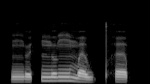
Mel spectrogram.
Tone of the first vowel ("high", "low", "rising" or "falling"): rising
